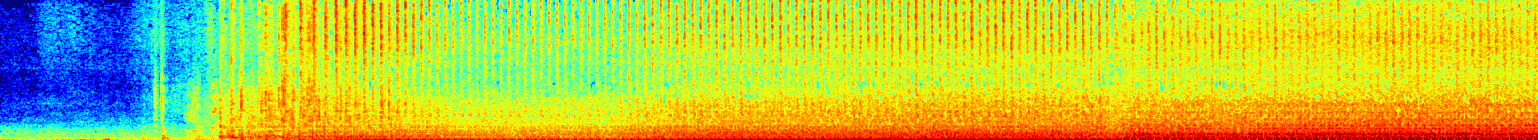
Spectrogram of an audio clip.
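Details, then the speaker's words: Cheap used Bolens mower that wouldn't start, after repair and fresh fuel, hot after several minutes running: starts easily and settles into a steady, even hum, though owner notes it could run smoother; normal running. "It's been running for several minutes, which is plenty of time to get the engine good and hot. So, let's see how it starts back up. The good news is that it's really easy to start hot or cold."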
